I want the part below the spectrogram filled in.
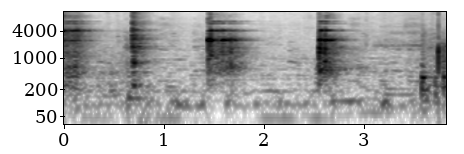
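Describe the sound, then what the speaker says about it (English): Kitchen dishware clinks as bread is set on a plate: three or four sharp ceramic knocks spaced about a second apart, close and clear, with light handling noise between them. "So I'm gonna put my bread on a plate."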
